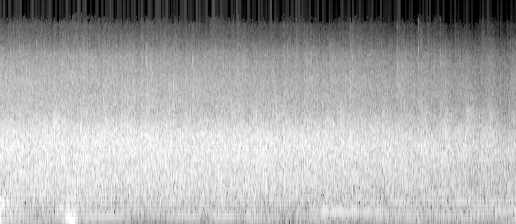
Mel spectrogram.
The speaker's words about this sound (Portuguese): Se é você, dê uma salva de palmas bem forte a Jesus.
